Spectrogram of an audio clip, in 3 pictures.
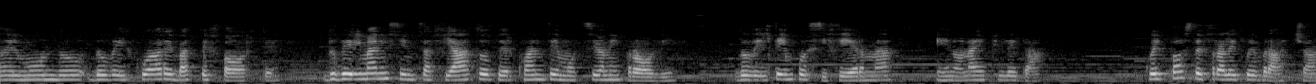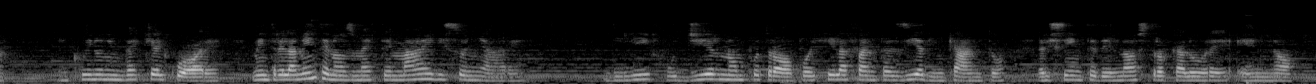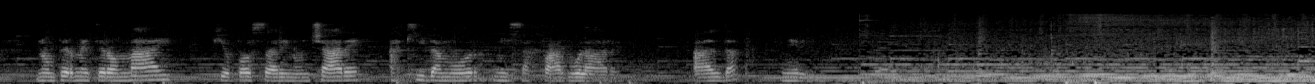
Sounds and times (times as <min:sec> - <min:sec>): Speech: 0:00.0 - 0:06.8, 0:07.4 - 0:10.4, 0:11.5 - 0:13.2, 0:13.8 - 0:18.4, 0:19.2 - 0:26.1, 0:26.7 - 0:32.5, 0:33.3 - 0:34.5
Music: 0:00.0 - 0:39.4.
